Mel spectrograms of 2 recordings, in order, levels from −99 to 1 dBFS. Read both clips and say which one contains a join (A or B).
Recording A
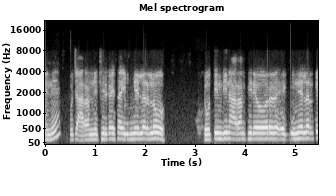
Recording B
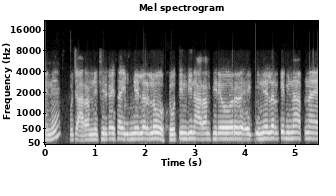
B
